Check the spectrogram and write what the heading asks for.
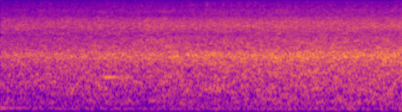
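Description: Steady rushing background noise with no speech: the room tone of a meeting hall.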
